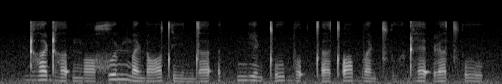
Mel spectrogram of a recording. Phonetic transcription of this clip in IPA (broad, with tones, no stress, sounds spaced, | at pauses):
ɖʱ ʌ˦ ɖʱ ʌ˨ ʔ ŋ ɔ˨ x u˦ ɳ m ɐ˨ ɳ ɽ ɔ˨˦ tʼ i˨ n d ɐ˦ ʔ | ŋ i˦˨ ɳ tʼ u˦ b o˨ ʔ tʼ ɐ˨ tʼ ɔ˦ b ʌ˨ ɳ t͡sʼ ṳ˨ ɖʱ ɛ˦˨ ʔ ɭ ɐ˦ t͡sʼ u˨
